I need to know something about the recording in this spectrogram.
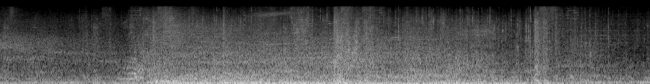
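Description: Magic blasts whoosh and crackle in a loud battle.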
